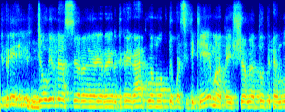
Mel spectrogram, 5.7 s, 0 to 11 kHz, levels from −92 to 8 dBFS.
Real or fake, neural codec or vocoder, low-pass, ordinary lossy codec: fake; codec, 44.1 kHz, 2.6 kbps, SNAC; 9.9 kHz; Opus, 16 kbps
